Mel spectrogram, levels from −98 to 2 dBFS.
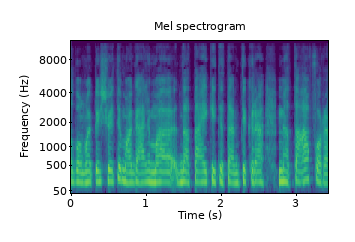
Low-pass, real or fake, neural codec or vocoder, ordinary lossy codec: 10.8 kHz; fake; vocoder, 44.1 kHz, 128 mel bands, Pupu-Vocoder; MP3, 96 kbps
